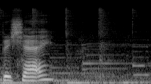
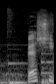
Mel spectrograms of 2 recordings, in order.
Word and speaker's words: Beachy: It's not pronounced Bichet. Beachy Furniture, located next to the Mermaid a few miles from the Delaware beaches on US Route 9.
